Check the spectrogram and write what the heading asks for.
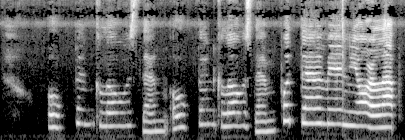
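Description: A woman singing a children's hand rhyme very slowly, drawing out each phrase, with a long held line near the end that slides down in pitch.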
